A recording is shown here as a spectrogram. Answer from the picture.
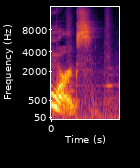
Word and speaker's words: Morgs: now on i'm gonna call you morgs m-o-r-g-s hey with a hard g not a soft one so there's no confusion thank you i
